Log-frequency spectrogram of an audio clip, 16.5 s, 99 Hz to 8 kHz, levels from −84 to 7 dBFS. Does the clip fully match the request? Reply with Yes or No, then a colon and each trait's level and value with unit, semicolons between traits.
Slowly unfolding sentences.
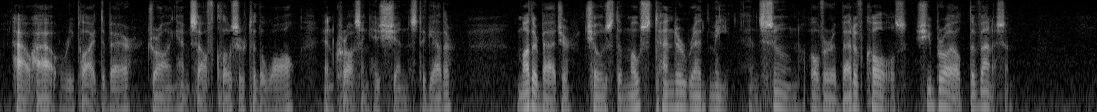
Yes: slow, 130 wpm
